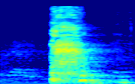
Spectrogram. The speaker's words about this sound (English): I have a perpetual cough since the third grade.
